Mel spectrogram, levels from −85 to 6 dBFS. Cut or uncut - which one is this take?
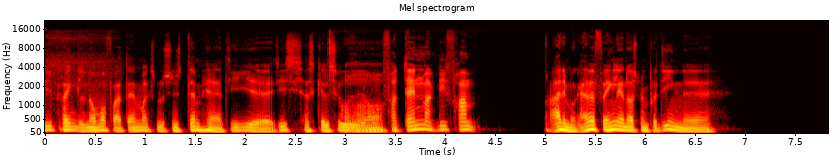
uncut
